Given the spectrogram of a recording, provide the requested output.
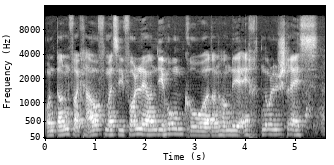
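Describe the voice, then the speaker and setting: Over noticeable background noise, a man talks very slowly at a medium pitch, in a flat monotone with hardly any pauses. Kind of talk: slam poetry performance, dialogue skit.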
